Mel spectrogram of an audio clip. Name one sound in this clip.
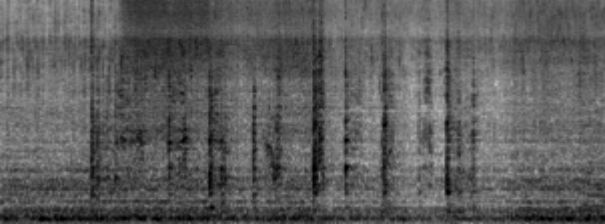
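Butter sizzles softly in a hot pan.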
